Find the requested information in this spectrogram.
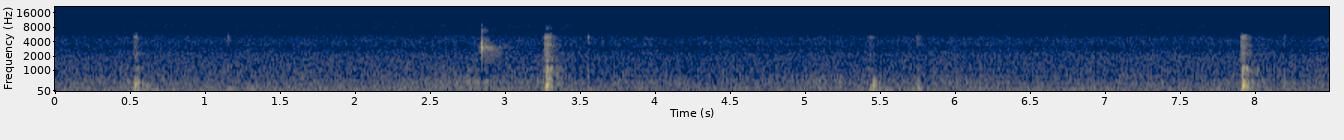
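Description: Brief sharp throat clicks every few seconds in a quiet room, five in about eight seconds, fitting hiccups.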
